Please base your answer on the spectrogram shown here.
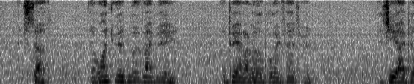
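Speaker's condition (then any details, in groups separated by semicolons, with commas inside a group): Parkinson's disease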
